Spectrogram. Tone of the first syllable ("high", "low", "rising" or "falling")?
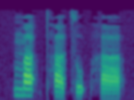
high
